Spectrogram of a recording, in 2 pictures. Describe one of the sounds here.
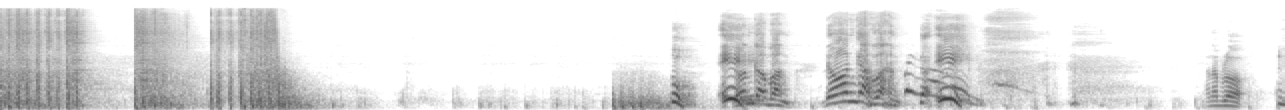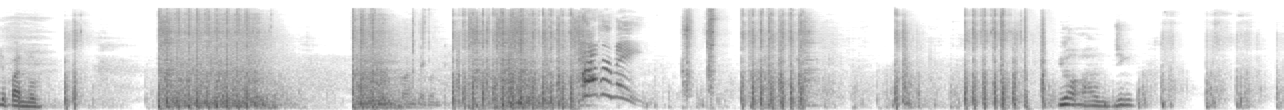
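Rapid gunfire rattles in short, loud bursts.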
